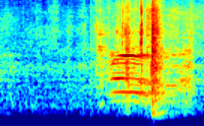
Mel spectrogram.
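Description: Scrap electronics being handled: a single sharp clatter about one and a half seconds in, just after a short 'Oh'.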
